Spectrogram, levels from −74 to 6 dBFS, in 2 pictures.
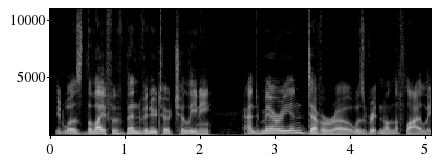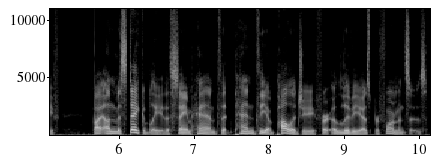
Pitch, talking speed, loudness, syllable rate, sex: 130 Hz, 165 wpm, -20 LUFS, 5.4 syllables/s, male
